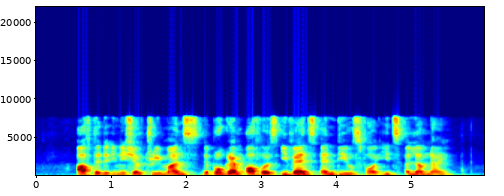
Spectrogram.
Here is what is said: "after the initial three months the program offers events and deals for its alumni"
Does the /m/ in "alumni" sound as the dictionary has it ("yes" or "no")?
yes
